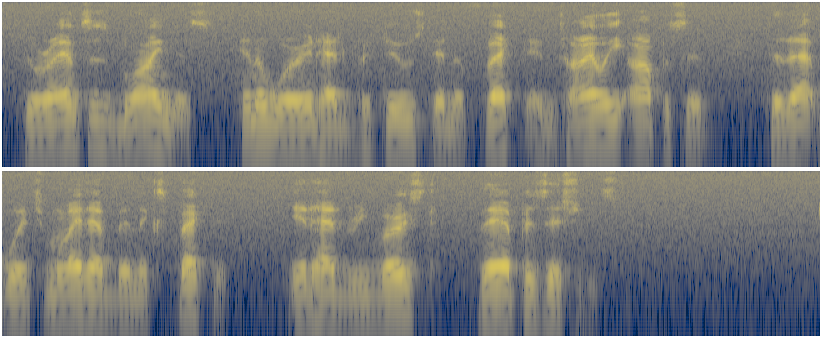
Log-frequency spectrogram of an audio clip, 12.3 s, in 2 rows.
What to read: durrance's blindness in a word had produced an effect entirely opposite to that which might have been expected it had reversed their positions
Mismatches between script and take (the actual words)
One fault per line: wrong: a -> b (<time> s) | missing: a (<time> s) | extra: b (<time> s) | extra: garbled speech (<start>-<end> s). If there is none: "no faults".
no faults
